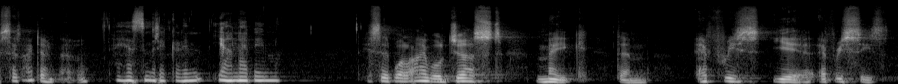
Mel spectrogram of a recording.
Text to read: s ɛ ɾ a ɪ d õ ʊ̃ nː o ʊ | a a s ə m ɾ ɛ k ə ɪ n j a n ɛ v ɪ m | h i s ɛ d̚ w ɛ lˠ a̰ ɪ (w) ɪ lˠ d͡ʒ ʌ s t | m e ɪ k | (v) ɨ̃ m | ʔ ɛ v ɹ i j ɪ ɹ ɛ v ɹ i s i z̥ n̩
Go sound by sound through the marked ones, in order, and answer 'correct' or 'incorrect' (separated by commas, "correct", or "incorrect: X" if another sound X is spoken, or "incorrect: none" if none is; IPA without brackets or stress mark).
correct, incorrect: ð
